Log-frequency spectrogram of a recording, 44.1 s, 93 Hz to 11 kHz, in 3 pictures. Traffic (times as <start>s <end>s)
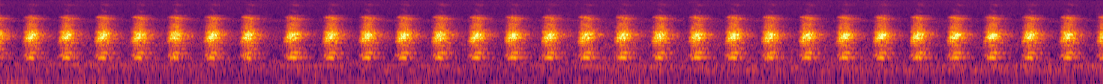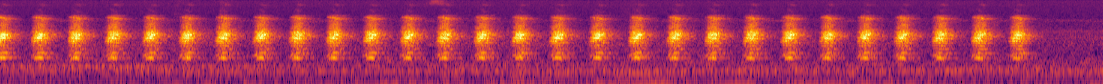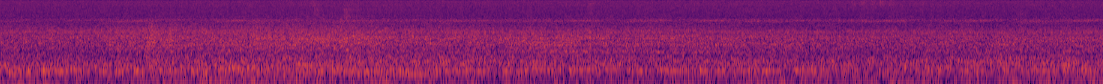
0.0s 10.2s, 16.1s 30.2s, 30.9s 37.5s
